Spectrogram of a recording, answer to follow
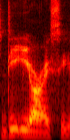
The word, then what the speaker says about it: Deric: It's Deric. It's like Eric with a D.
